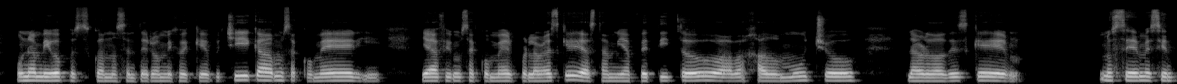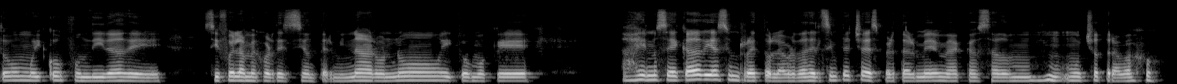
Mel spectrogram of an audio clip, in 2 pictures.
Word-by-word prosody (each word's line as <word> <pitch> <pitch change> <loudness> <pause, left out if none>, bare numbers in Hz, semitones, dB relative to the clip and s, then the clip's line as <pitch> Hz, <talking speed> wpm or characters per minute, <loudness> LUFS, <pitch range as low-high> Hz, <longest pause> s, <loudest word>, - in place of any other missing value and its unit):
Un 175 +1 +2
amigo, 180 0 +4
pues, 170 -1 -9
cuando 160 -2 -4
se 160 - -8
enteró, 160 +1 -3
me 160 - -4
dijo 160 +1 -4
de 160 0 -3
que: 160 -1 -2
"Pues, 165 +1 -14
chica, 200 +2 +1
vamos 190 0 -4
a 180 0 -7
comer". 175 +2 +1
Y 155 -1 -10 0.4
ya 170 0 +3
fuimos 170 0 -5
a 170 - -5
comer, 165 -1 -2
pero 160 - -2
la 160 - 0
verdad 165 +1 -1
es 170 - -12
que 205 -1 +2
hasta 165 -1 -3
mi 160 0 -3
apetito 175 +3 +2
ha 165 -1 0
bajado 160 -1 -2
mucho. 180 +1 0 0.5
La 165 -1 -1
verdad 160 -1 0
es 170 0 -2
que, 175 -1 +2 0.8
no 185 -2 -1
sé, 180 0 +2
me 180 -1 +1
siento 180 +1 -2
muy 185 -1 0
confundida 175 -2 +1
de 160 -2 0 0.4
si 180 - -3
fue 185 +2 +3
la 180 - +5
mejor 175 -1 0
decisión 165 -1 -4
terminar 170 +2 0
o 165 - +2
no, 190 +2 +1
y 180 -2 -2
como 165 -2 -2
que, 170 0 +1 0.9
ay, 205 +3 0
no 210 +1 +3
sé, 195 -1 +1
cada 215 +2 +7
día 220 -1 +7
es 220 +1 -4
un 200 -2 -1
reto, 175 -1 +3
la 160 0 0
verdad, 165 +1 +1
el 170 -1 +3
simple 190 +3 -2
hecho 200 0 -7
de 185 - +7
despertarme 170 0 0
me 170 - 0
ha 165 0 -6
causado 165 0 -2
mu 170 0 -2 0.3
mucho 180 +1 -3
trabajo. 175 +4 -3
170 Hz, 190 wpm, -20 LUFS, 165-180 Hz, 0.9 s, cada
